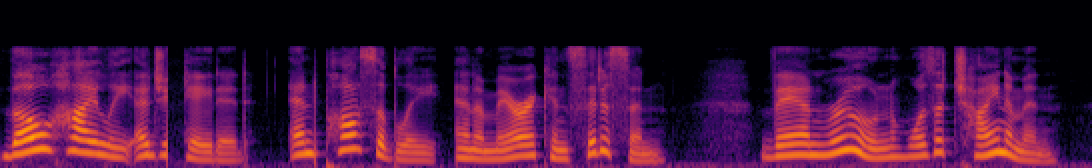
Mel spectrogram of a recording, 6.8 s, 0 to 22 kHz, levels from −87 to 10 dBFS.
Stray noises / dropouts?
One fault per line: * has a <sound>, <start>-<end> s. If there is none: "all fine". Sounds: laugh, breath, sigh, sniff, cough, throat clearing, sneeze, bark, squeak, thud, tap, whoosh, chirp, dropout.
* has a dropout, 1.0-1.2 s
